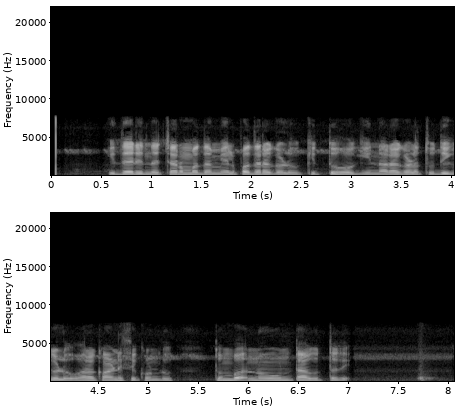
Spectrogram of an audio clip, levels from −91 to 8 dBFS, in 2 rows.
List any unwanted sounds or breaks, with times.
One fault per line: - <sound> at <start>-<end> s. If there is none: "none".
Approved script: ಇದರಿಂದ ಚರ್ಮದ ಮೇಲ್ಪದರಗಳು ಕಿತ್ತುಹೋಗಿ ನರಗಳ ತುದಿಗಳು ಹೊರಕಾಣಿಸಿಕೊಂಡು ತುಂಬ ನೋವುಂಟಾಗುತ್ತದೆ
- whoosh at 7.7-8.0 s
